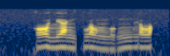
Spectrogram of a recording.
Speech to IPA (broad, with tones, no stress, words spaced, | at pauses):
kɔ˧˥˧lʲa˥˨ŋtʷe˥˨lˠŋʊ˨˩˦ ŋ͡mi˥lˠ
